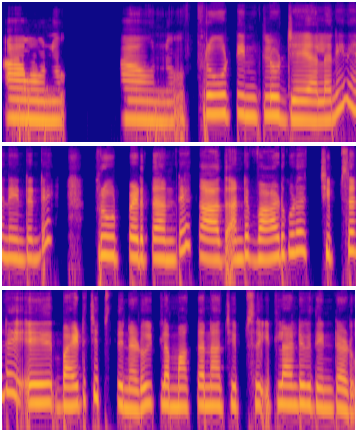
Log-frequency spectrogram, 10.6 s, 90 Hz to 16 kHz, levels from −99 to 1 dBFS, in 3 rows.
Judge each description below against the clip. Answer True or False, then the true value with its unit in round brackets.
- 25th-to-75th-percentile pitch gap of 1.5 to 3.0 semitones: False (3.4 semitones)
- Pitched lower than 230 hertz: False (240 Hz)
